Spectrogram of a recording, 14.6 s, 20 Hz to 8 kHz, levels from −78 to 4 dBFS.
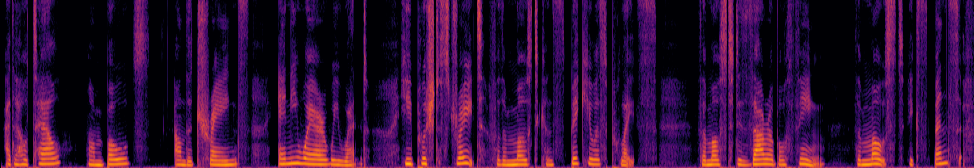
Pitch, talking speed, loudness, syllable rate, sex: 220 Hz, 105 wpm, -20 LUFS, 3.3 syllables/s, female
